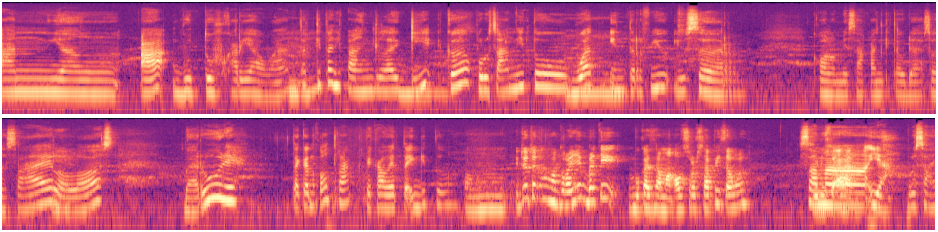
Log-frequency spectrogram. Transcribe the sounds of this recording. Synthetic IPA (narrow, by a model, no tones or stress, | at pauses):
anjaŋ | aʔbut̪ʊhkaɾiawant̪ərkit̪adipaŋɡilaɡikəpəɾusaanit̪ubuat̪̚int̪ərfiujusər | kalomisalkanki̥t̪audahsələsajlolɔs | baɾudɛh | t̪akankɔnt̪ɾak̚t̪pekawet̪ɛɡit̪uəit̪ut̪akankɔnt̪ɾakɲabəɾart̪ibukansamaʔast̪ɾɔsapisaman | saɾumaaaijapəɾusaa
